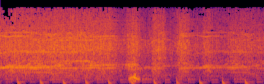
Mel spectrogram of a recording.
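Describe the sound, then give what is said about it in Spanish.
A crowd applause sound effect, prolonged by the sound operator, plays steadily and fairly loudly throughout, a dense wash of clapping with a regular low thumping beat underneath and a brief swell of voices midway. “Por alguna razón, el emperador de sonido prolonga los los aplausos de la reina de las redes sociales.”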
